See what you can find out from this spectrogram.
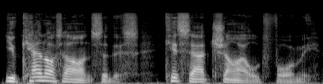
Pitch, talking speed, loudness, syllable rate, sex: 110 Hz, 165 wpm, -18 LUFS, 3.9 syllables/s, male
